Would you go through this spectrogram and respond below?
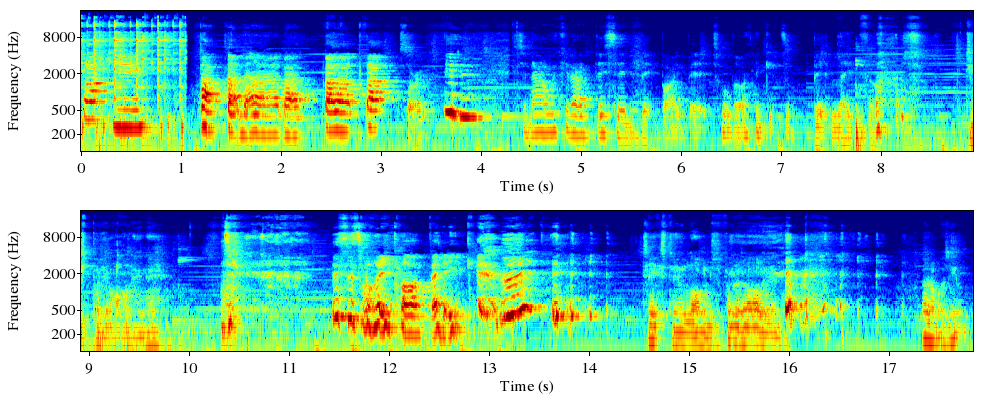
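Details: Woman with Tourette syndrome whose involuntary vocal tics, including coprolalia, interrupt her normal speech; Tourette syndrome vocal tics (coprolalia).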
